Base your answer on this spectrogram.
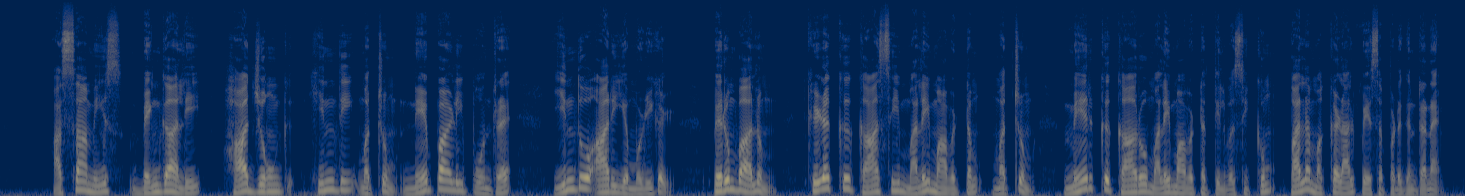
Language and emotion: Tamil, neutral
